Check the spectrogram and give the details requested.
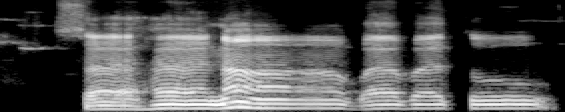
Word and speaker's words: Sahana Vavatu: not go up or down, it should be Sahana Vavatu.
